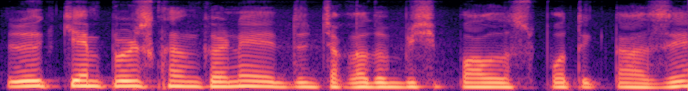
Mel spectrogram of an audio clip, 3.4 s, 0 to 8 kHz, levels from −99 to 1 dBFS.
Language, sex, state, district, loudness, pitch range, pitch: Nagamese, male, Nagaland, Kohima, -14 LUFS, 140-165 Hz, 145 Hz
